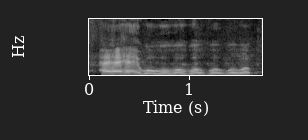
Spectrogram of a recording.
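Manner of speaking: hasty mock "whoa, whoa" to halt him; a light acted angel throwing up a stop; angel cutting in. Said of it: "That's my little interpretive in".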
